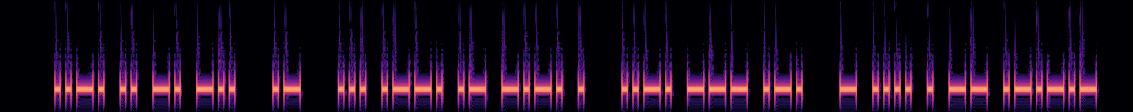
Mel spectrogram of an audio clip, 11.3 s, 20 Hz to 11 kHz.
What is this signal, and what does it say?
Morse code, heard as a keyed tone, about 22 wpm, 700 Hz. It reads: FIND A SPACE FOR THEM.
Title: Sentences from Top 1000 Words - Review Part 5 - 22wpm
